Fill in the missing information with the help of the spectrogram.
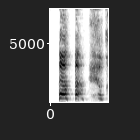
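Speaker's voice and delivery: short, high-pitched happy laugh. Real, not acted. Recalling crying with the father on that call, happy laugh. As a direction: burst into a brief high laugh.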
